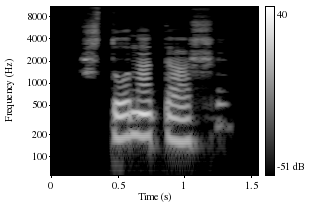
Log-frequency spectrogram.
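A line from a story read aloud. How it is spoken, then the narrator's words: Asked in an undertone. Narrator (Russian): спросила вполголоса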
